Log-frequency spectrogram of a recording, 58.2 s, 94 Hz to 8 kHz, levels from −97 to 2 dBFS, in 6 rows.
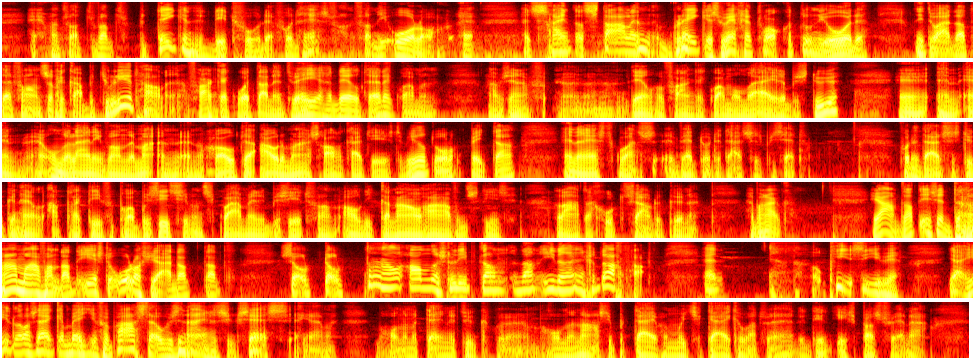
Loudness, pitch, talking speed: -19 LUFS, 95 Hz, 165 wpm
